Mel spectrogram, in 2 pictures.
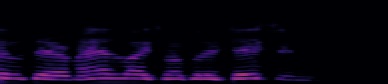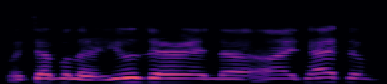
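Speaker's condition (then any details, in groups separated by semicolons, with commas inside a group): Traumatic brain injury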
